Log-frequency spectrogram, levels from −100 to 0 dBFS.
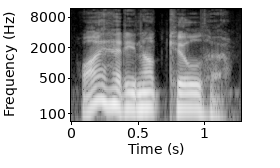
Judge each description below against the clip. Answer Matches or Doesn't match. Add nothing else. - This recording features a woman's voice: Doesn't match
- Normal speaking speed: Doesn't match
